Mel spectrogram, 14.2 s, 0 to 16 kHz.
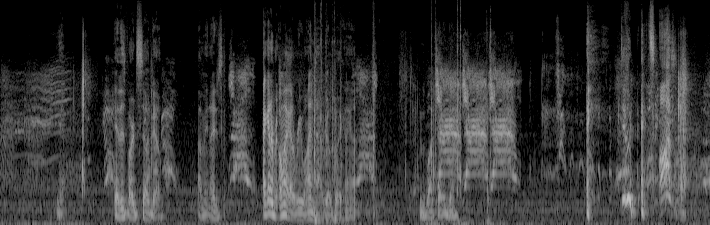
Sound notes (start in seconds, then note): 9.7 yelling; 10.9 laughs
